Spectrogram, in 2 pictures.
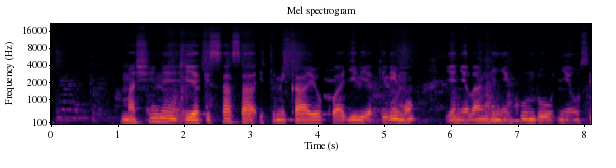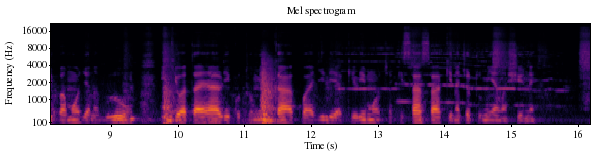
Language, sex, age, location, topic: Swahili, male, 18-24, Dar es Salaam, agriculture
